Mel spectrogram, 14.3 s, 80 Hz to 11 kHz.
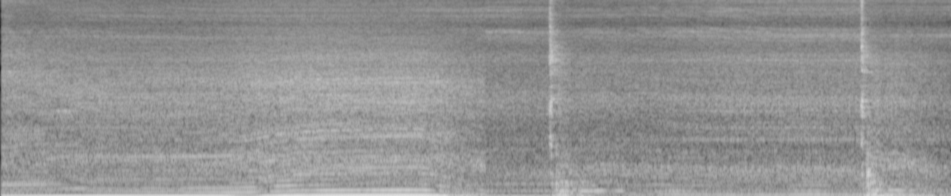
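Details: Mazda MX5 track car engine on new Megasquirt running alpha-N on the standard manifold, before ITB fitting: after some revving it settles into a steady, even idle of about four firing pulses a second, with two sharp clicks; running cleanly.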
